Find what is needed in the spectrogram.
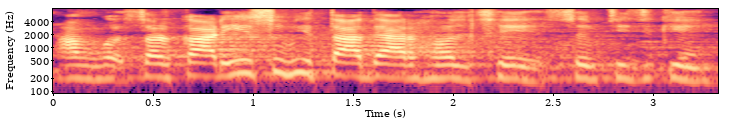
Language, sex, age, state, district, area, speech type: Maithili, female, 60+, Bihar, Supaul, rural, spontaneous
